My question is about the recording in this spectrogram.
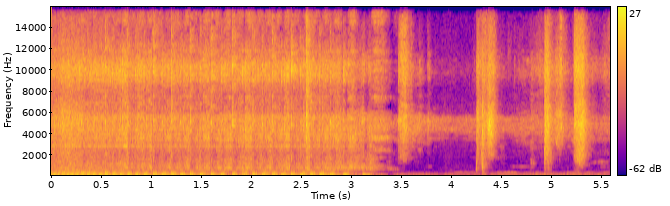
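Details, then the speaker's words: Old Honda Prima motorbike after CDI replacement, which cured its hard starting: it starts on one kick and holds an even single-cylinder thump of about 3.5 beats a second, running cleanly. "Oke ya, untuk hidupnya normal dan sekali engkol ini langsung hidup."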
